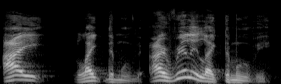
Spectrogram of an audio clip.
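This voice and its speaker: A man's voice: fairly high pitch, huge pitch swings, normal speed, gravelly, fairly bright tone, slightly rough. A man hosting a casual movie podcast, chatting informally with a teasing, salty-tongued manner. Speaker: podcast host.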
